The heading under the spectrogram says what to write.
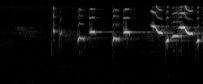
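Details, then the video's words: Clean, error-free Malaga-style song from a goldfinch and canary hybrid: after a short silence, a few spaced high chirps and a long thin whistle build into quick, bright twittering notes. "Mixto de Jilguero Cantando Limpio"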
